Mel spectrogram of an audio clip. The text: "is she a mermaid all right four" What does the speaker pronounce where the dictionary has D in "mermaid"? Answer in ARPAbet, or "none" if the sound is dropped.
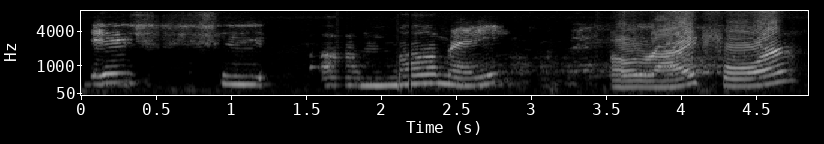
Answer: none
